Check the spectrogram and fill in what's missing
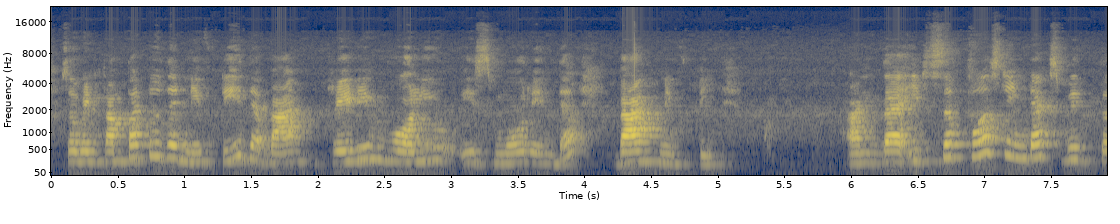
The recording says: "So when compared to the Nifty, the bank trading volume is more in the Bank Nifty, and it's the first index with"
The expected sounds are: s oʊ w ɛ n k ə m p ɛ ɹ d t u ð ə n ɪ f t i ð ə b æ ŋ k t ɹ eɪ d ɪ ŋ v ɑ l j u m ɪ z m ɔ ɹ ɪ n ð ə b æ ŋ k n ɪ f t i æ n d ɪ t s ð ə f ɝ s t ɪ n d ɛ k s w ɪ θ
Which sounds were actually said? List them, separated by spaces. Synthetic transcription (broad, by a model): s oʊ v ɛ n k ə m p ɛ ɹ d t u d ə n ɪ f t i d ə b æ ŋ k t ɹ eɪ d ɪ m v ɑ l j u ɪ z m ɔ ɹ ɪ n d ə b æ ŋ k n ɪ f t i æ n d ɪ t s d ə f ɝ s t ɪ n d ɛ k s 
